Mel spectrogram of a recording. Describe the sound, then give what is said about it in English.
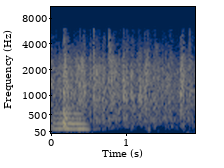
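Audience applause at a church service, clapping for testimonies; a dense, steady patter of many hands that continues evenly throughout, with a brief voice at the very start. “All right, can we clap just for the testimonies of what God's done?”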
